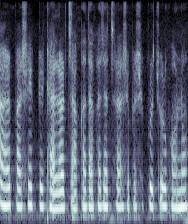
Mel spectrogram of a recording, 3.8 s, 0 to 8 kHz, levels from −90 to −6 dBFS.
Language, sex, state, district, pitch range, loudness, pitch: Bengali, female, Jharkhand, Sahebganj, 230-245 Hz, -15 LUFS, 235 Hz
